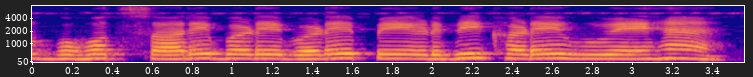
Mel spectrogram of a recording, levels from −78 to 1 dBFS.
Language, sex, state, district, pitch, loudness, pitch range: Hindi, female, Uttar Pradesh, Shamli, 225 Hz, -14 LUFS, 215-230 Hz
